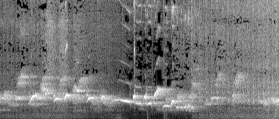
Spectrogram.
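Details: Home white-rumped shama, never contested, gives a fast string of slurred whistled notes and chatter, dense and continuous, then a quieter stretch with soft background rustling.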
